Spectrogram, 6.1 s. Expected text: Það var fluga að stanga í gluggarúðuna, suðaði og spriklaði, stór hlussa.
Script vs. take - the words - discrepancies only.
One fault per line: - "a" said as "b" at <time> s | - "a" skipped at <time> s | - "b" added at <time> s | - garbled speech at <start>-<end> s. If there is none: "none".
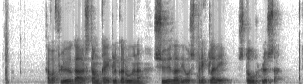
none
